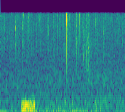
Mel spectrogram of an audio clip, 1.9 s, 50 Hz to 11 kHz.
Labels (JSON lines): {"label": "biophony", "recorder": "SoundTrap 500"}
